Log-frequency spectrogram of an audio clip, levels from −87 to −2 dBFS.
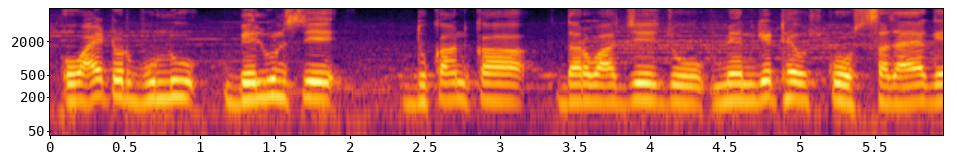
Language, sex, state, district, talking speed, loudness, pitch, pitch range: Hindi, male, Jharkhand, Deoghar, 160 wpm, -13 LUFS, 175 Hz, 165-190 Hz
